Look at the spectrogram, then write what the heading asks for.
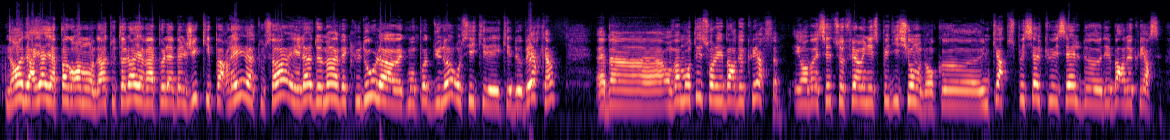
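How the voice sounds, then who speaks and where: A man's voice: high-pitched, brisk. A middle-aged man from France chatting casually as an amateur radio operator.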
